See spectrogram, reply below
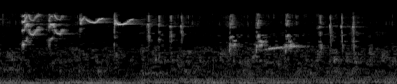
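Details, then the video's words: Orange-headed thrush in vigorous song: rapid, varied high-pitched phrases of sharp chirps, trills and short whistles, with one longer slurred whistle near the end, and little pause between phrases. "Anis merah on fire"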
